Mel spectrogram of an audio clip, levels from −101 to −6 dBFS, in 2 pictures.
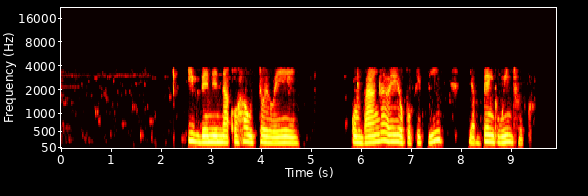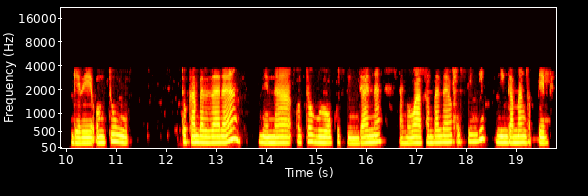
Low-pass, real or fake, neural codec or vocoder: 3.6 kHz; real; none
